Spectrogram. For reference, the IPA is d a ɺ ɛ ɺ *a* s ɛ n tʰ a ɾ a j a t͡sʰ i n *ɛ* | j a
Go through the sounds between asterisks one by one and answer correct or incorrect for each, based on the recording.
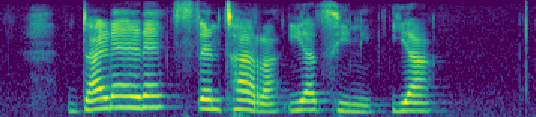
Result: incorrect, incorrect

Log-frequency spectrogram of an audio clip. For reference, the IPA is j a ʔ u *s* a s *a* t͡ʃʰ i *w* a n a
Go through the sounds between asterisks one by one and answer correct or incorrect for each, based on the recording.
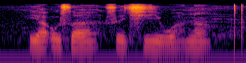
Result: correct, incorrect, correct

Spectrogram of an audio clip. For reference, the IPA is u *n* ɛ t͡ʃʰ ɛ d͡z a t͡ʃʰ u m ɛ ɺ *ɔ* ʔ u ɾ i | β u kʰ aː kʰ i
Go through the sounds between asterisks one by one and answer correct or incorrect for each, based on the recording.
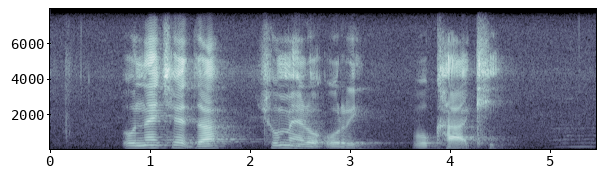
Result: correct, correct

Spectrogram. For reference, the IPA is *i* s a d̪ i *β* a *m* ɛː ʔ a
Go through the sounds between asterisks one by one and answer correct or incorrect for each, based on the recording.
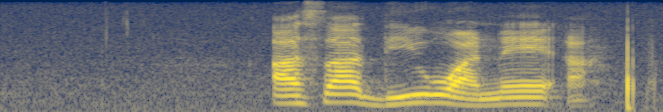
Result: incorrect, incorrect, incorrect

